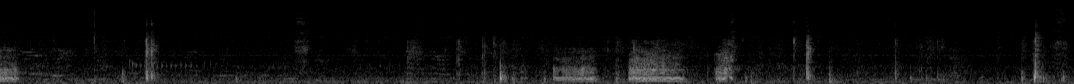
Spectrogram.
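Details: Young female puppy Sammy playing and mouthing at an arm indoors, giving short rough growls in uneven bursts, loudest near six seconds, among scattered clicks and handling noises.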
